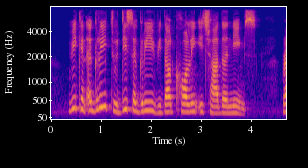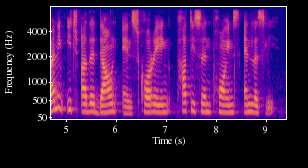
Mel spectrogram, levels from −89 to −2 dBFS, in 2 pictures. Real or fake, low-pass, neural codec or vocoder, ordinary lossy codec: real; 7.2 kHz; none; MP3, 64 kbps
